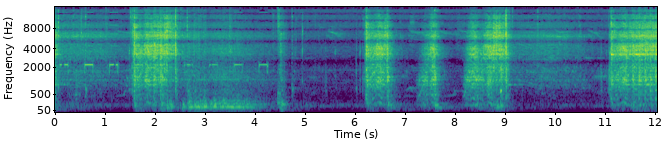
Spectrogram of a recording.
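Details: 2001 Isuzu Trooper: several cranking bursts of a few seconds each that fail to catch before it finally starts; intermittent hard start, cause unclear, with some odd electrical issues.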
